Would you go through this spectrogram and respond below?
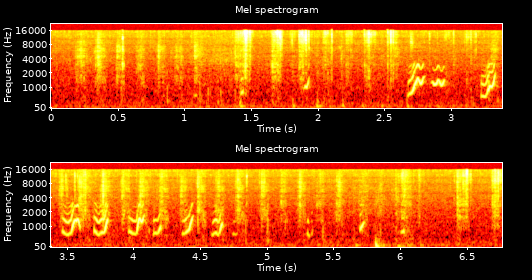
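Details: A pet guinea pig wheeks excitedly while hoping for a celery treat, giving a run of short rising squeaks in quick succession, about eight in two seconds, over crunchy chewing and rustling from two guinea pigs eating.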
